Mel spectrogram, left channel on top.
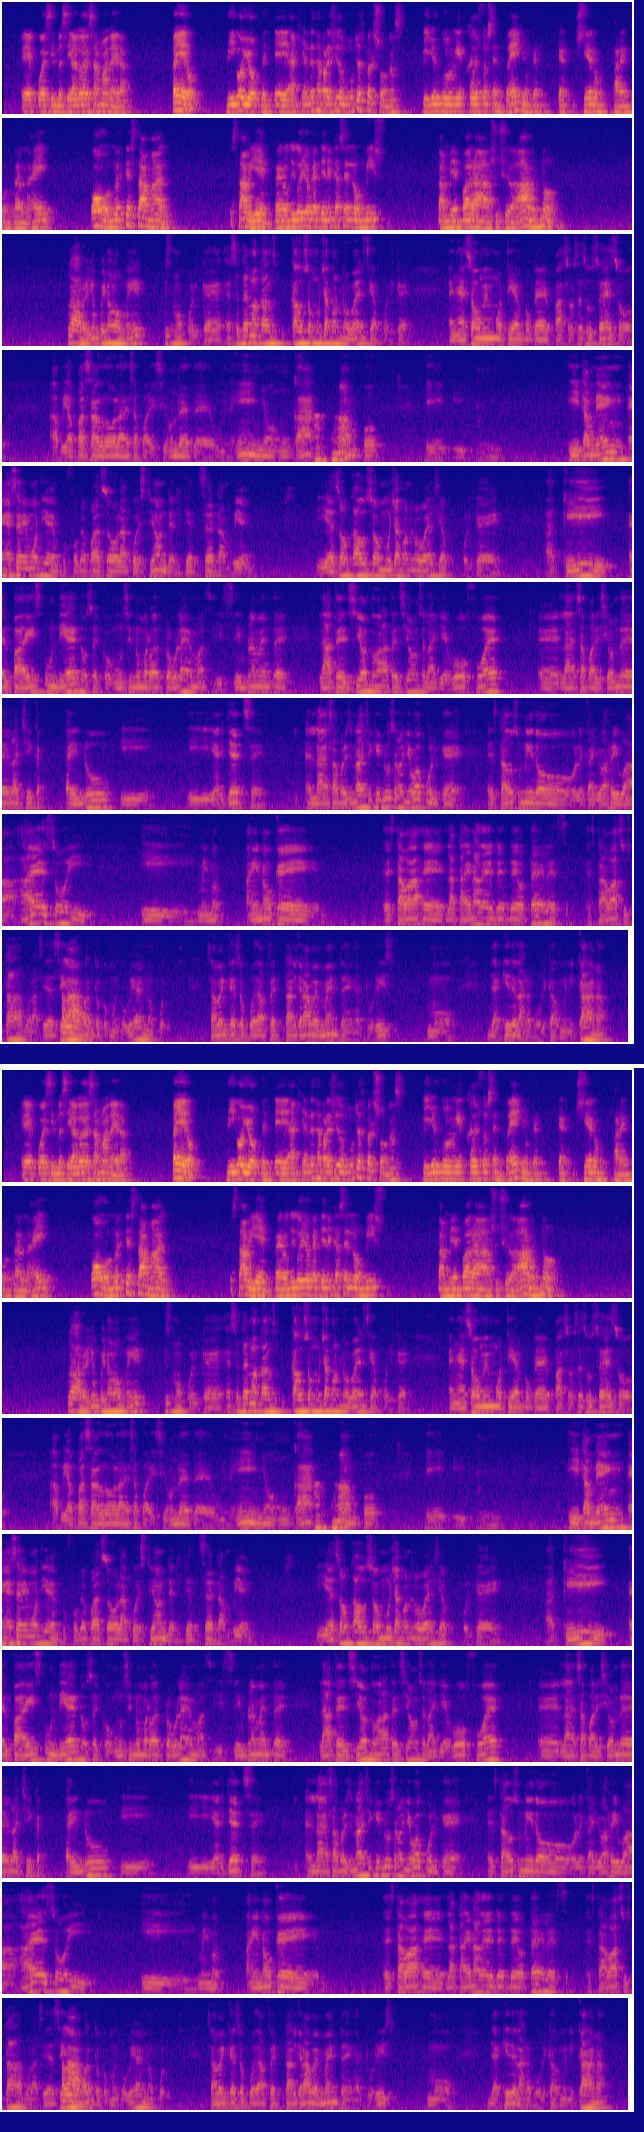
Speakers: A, on the left; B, on the left.
A: eh, pues investigando de esa manera, pero digo yo que eh, aquí han desaparecido muchas personas y ellos no han puesto ese empeño que, que pusieron para encontrarla a ella. Ojo, no es que está mal, está bien, pero digo yo que tienen que hacer lo mismo también para sus ciudadanos, ¿no?
B: Claro, yo opino lo mismo, porque ese tema caus- causó mucha controversia, porque en ese mismo tiempo que pasó ese suceso, había pasado la desaparición de, de un niño en un
A: Ajá,
B: campo, y, y, mm, y también en ese mismo tiempo fue que pasó la cuestión del Jet Set también. Y eso causó mucha controversia porque aquí el país hundiéndose con un sinnúmero de problemas y simplemente la atención, toda la atención se la llevó fue eh, la desaparición de la chica hindú y, y el jet set. Eh, La desaparición de la chica hindú se lo llevó porque Estados Unidos le cayó arriba a eso y, y me imagino que estaba eh, la cadena de, de- de hoteles estaba asustada, por así decirlo,
A: claro.
B: tanto como el gobierno, pues saben que eso puede afectar gravemente en el turismo de aquí de la República Dominicana.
